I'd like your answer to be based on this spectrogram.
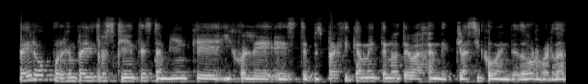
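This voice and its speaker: A man talks with a Mexican accent. His pitch swings very widely. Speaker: technical sales representative. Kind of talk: interview. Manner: hesitant, many fillers.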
